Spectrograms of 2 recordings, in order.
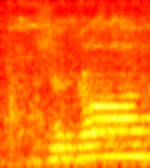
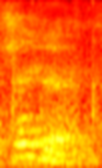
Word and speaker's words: Shaden: Shannon Obey, our cadet Shidgon Goodwill, nope, Shaden.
